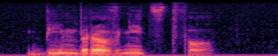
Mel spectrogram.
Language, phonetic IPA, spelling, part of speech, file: Polish, [ˌbʲĩmbrɔvʲˈɲit͡stfɔ], bimbrownictwo, noun, Pl-bimbrownictwo.ogg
